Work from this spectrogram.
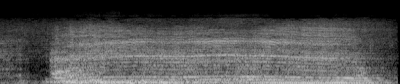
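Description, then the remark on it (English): A deep, guttural roar blended from baby elephant, tiger and alligator sounds erupts after a brief quiet moment and holds loud and sustained for over three seconds, a growling, layered bellow with rumbling low tones and harsh upper texture. “That's a combination of a baby elephant.”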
